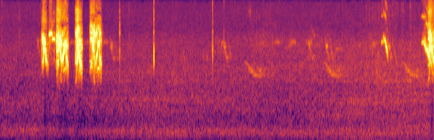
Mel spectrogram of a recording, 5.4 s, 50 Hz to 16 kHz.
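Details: Sparrows coming to be fed at a Tenmangu shrine on 7 October 2020; a quick burst of three or four bright, sharp chirps early on, then faint scattered tweets over a steady low rumble of background noise.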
